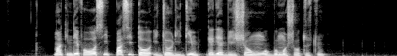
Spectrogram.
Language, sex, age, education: Yoruba, male, 15-29, secondary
